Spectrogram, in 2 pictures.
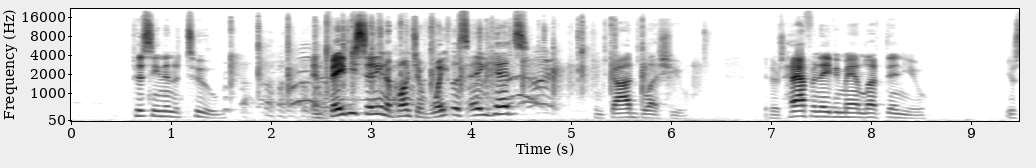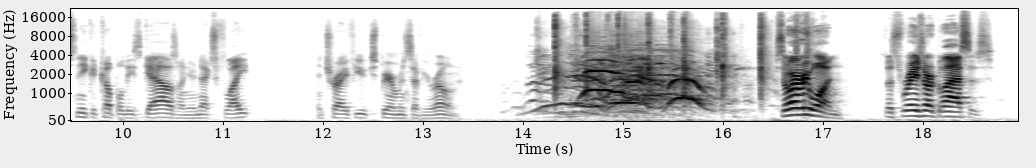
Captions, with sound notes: pissing in a tube, and babysitting a bunch of weightless egg heads, then God bless you. If there's half a Navy man left in you, you'll sneak a couple of these gals on your next flight and try a few experiments of your own. (all cheering) So everyone, let's raise our glasses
